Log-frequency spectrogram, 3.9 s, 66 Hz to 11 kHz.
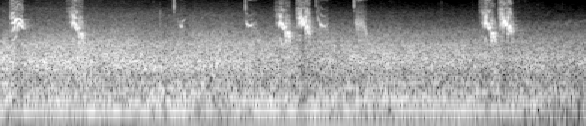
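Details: Sparrows tagging along behind a person for food near a Japanese community hall, 26 February 2023; scattered high chirps, some paired, spaced irregularly over low engine-like hum.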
